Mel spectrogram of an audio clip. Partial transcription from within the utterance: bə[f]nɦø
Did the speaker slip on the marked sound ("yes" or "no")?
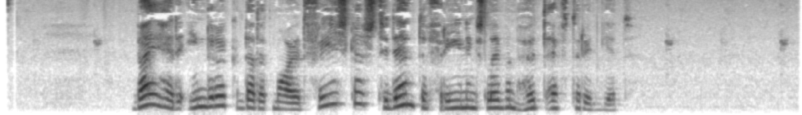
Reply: yes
